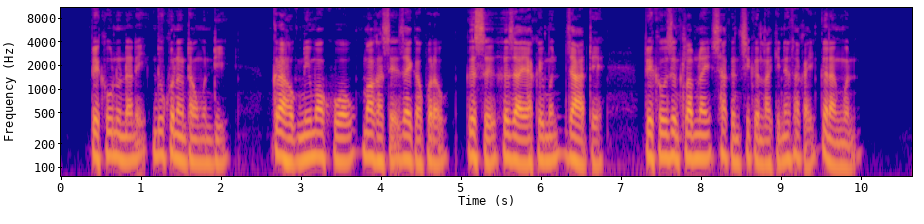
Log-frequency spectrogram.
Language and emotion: Bodo, sad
